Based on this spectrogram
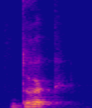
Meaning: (noun) 1. pressure 2. edition, printing (of a publication); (adjective) 1. busy, crowded, hectic (of a place) 2. busy, preoccupied (of a person) 3. restless, uneasy 4. gaudy, messy, restless
- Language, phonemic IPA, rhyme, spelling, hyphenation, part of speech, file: Dutch, /drʏk/, -ʏk, druk, druk, noun / adjective / verb, Nl-druk.ogg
